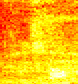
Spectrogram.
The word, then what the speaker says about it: Wichita: Wichita, Kansas.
